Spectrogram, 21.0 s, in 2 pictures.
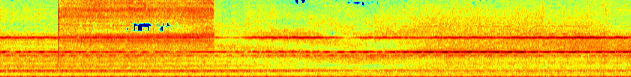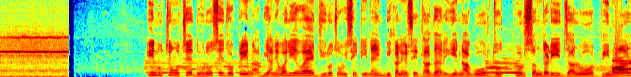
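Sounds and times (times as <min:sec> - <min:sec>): steady high whine: 0:00.0 - 0:11.7, 0:12.5 - 0:21.0
locomotive rumble: 0:12.5 - 0:21.0.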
